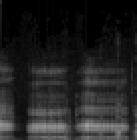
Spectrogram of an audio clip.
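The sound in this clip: A person imitates a sheep's bleat with a wavering, voiced 'baa' that pulses rapidly through most of its length. The sound is fairly loud and rises again in a couple of short swells near the end.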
